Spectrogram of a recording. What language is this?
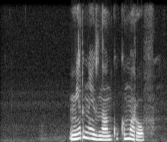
Russian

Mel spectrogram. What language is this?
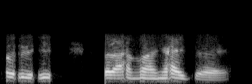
Hindi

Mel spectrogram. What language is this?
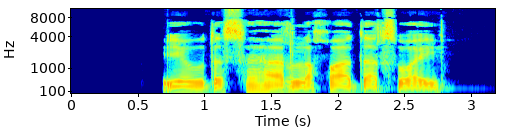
Pashto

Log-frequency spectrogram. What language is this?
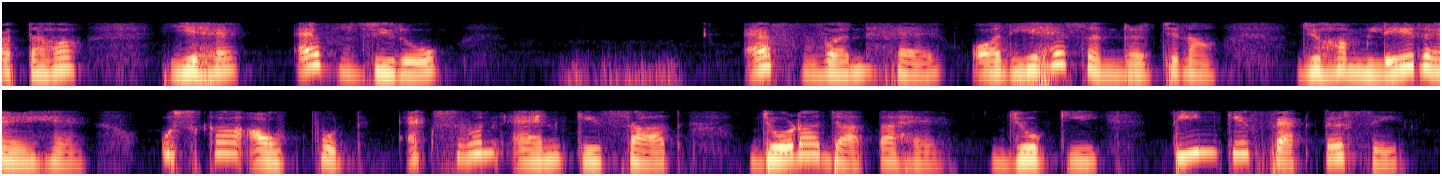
Hindi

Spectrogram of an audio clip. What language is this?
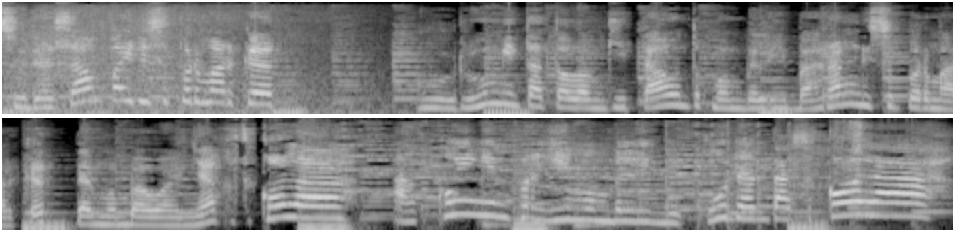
Indonesian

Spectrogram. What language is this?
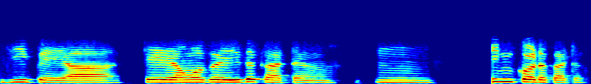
Tamil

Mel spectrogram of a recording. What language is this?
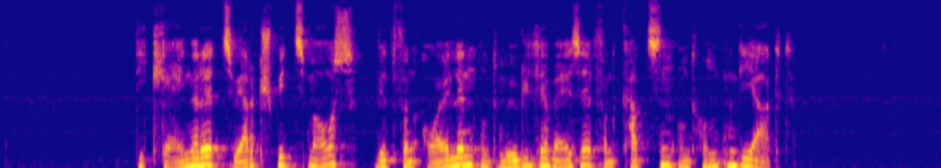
German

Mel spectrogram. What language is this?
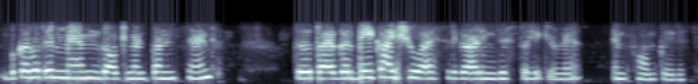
Kashmiri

